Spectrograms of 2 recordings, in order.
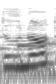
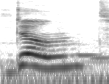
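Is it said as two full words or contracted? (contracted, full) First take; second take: full; contracted. First: Both words are said in full, separately. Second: The words are merged into one quick syllable. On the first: "este do not" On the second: "se puede contraer y decir más rápido, más fácil"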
